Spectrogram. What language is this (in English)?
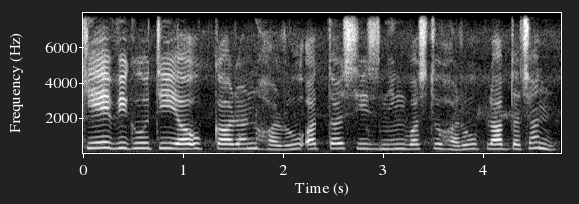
Nepali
